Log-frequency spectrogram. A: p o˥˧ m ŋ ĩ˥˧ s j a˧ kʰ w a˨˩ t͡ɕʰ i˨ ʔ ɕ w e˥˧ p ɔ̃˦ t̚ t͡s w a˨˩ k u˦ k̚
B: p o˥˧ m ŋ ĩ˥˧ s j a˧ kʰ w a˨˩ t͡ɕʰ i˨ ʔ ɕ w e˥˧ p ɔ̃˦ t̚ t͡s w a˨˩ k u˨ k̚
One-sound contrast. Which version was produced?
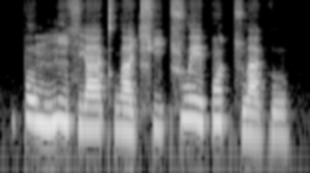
B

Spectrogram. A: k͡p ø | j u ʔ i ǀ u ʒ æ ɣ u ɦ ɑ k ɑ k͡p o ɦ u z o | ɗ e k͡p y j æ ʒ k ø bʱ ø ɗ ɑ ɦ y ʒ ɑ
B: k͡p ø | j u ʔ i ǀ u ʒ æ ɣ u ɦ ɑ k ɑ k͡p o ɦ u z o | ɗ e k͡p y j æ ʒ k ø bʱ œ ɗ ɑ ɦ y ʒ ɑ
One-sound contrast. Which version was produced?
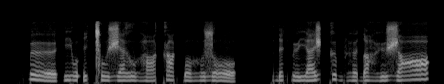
A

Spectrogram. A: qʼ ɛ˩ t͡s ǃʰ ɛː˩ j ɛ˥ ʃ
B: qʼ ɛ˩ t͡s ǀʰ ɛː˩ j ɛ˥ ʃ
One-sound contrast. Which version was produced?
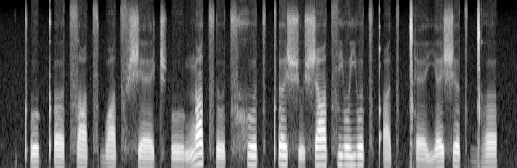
B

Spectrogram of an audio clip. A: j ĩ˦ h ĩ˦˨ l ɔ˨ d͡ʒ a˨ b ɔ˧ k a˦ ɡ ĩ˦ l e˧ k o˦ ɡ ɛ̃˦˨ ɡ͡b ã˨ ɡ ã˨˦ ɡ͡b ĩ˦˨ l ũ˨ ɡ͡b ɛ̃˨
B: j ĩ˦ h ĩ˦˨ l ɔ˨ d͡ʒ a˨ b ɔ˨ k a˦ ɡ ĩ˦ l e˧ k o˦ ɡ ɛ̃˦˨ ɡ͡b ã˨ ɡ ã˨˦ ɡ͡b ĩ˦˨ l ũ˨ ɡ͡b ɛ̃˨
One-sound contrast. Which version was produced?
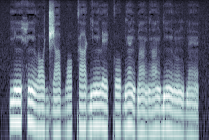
A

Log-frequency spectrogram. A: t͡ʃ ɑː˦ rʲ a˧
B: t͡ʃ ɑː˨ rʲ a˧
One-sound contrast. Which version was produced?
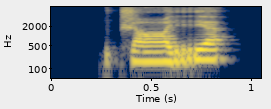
B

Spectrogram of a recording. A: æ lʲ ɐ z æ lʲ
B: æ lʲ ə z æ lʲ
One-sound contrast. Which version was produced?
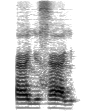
B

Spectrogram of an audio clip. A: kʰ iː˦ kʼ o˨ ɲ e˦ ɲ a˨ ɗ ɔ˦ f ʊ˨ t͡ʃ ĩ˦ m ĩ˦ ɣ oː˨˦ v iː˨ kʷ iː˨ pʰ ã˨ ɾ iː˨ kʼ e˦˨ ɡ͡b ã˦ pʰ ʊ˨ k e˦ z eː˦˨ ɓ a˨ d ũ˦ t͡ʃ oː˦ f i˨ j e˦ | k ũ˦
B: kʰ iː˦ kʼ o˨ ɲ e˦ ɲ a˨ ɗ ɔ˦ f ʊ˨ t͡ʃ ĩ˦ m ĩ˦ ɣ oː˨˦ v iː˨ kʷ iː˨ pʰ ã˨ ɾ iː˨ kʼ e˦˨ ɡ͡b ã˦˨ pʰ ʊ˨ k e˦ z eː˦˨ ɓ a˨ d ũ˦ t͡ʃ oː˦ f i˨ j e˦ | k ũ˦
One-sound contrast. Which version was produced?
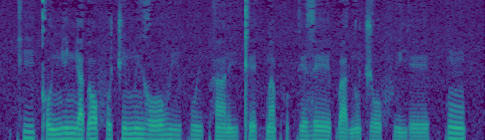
B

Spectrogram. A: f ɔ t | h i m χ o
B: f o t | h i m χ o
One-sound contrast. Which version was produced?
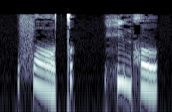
A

